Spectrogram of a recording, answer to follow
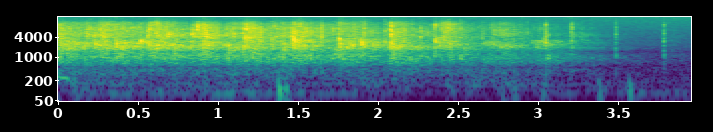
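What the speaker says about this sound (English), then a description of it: "there's a double applause, that you had one applause before" Audience applause after a theatre performance, dense steady clapping from a full house that thins toward the end into scattered individual claps.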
